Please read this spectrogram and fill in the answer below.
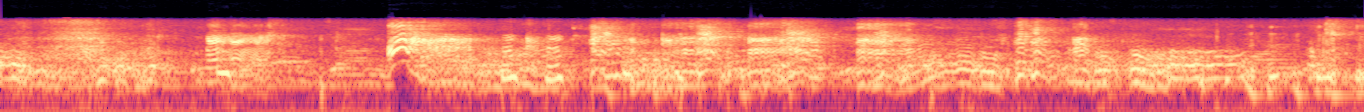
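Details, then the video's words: Sibling Silky Terrier puppies, a brother and sister, fight while being held, giving rough, noisy yips and short snarling bursts throughout, with one thin squeal near the middle; a man's voice mixes in. "Crazy Silky Terrier Sibling Puppies Fighting"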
